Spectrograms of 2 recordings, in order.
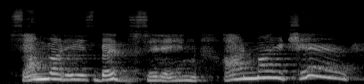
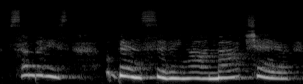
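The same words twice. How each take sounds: First: It is said in a rough, gruff voice. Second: It is said in a sweet, soft voice. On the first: "he said in his rough, gruff voice" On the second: "she said in her sweet, soft voice"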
